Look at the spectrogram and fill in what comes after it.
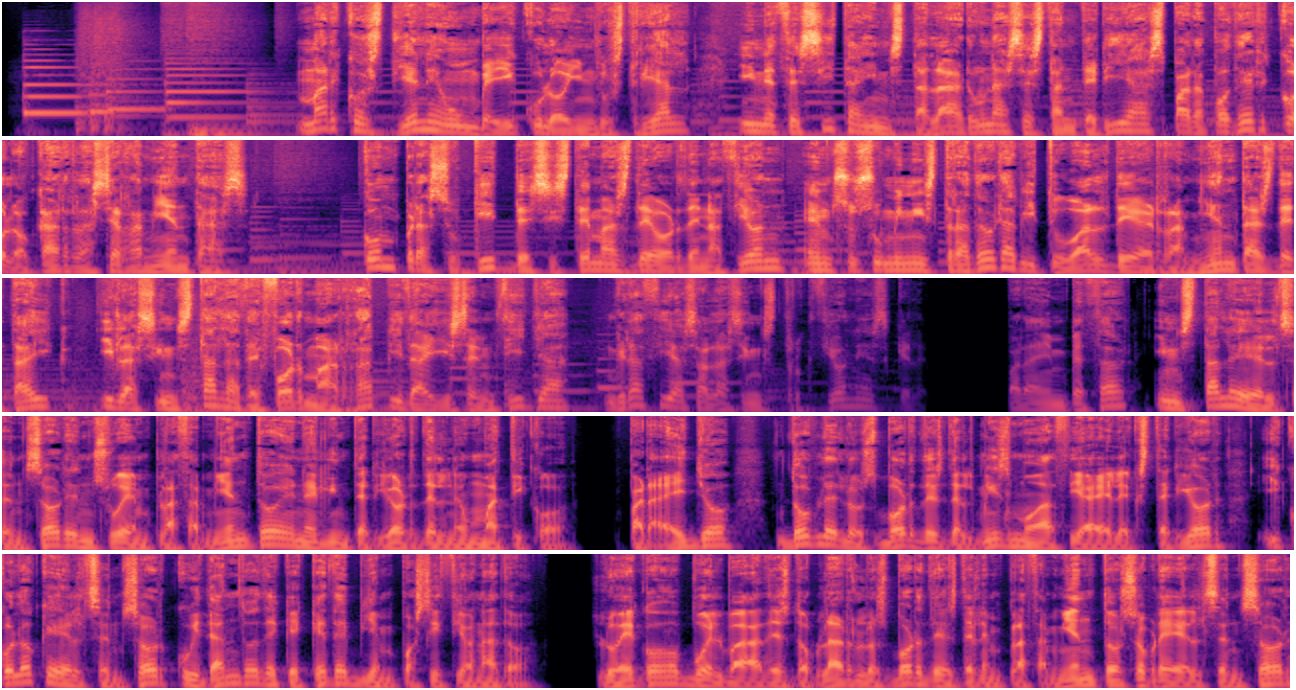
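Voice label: European Spanish, E-learning; GoLocalise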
